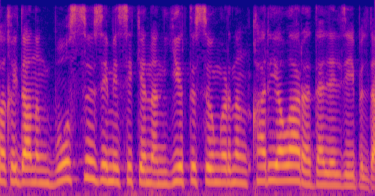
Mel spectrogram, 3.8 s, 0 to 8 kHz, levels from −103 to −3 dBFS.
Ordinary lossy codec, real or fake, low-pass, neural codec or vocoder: none; real; 7.2 kHz; none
